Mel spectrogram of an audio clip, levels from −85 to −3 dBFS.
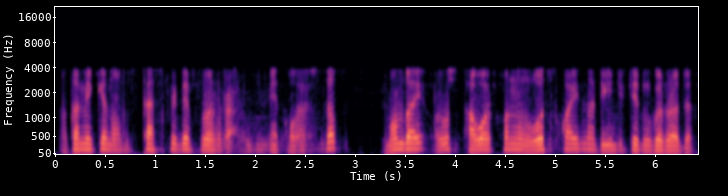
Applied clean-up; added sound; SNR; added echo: neural separator model SepFormer WHAMR!.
